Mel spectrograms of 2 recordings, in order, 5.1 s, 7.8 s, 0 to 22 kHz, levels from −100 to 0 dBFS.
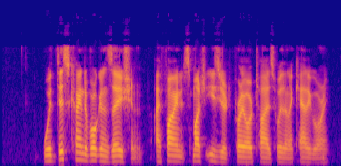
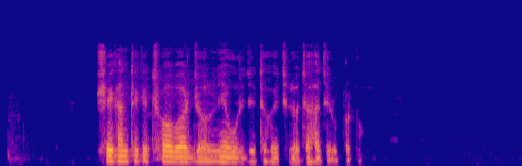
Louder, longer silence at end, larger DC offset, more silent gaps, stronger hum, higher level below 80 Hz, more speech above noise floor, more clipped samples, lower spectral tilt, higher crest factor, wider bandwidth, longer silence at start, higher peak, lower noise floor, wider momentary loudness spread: first, -21 LUFS vs -29 LUFS; second, 0.2 s vs 2.6 s; neither; neither; neither; second, -72 dBFS vs -66 dBFS; second, 47 dB vs over 62 dB; neither; second, -1.5 dB/octave vs -8.5 dB/octave; about the same, 22 dB vs 22 dB; first, 10 kHz vs 7.4 kHz; second, 0.65 s vs 1.45 s; first, -2 dBFS vs -8 dBFS; second, -70 dBFS vs under -90 dBFS; second, 10 LU vs 18 LU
